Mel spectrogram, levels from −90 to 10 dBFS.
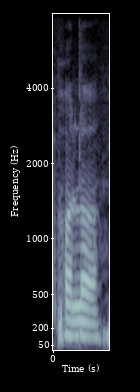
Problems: background sounds at intervals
